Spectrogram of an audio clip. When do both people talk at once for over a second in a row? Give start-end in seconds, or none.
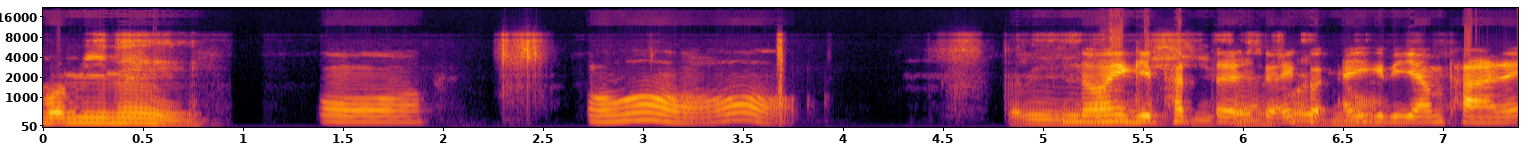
5.2-6.7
